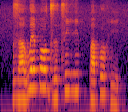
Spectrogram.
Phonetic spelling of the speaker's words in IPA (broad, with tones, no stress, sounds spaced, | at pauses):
z a˨ w ɛ˦ p ɔ˦ d͡z ɯ˨ t͡s i˦ ɦ i˦ pː a˨ p o˦ h i˨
